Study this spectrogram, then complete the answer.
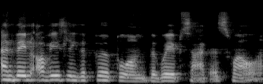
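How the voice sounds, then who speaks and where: A woman with a South African accent talks at a fairly quick pace with ordinary pitch variation over a quiet background. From South Africa, Cape Town. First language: Afrikaans. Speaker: life coach. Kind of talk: podcast interview.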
